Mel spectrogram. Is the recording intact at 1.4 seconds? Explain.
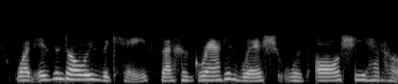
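No. At 1.4 seconds, like everywhere else in the clip, you're hearing tandem speech coding. The speech went through AMR-NB at 10.2 kbit/s, across a G.711 A-law link, then got re-encoded as G.729A at 8 kbit/s, so two speech codecs stacked on each other. The second coder is working from the first one's already-damaged output, which makes the sound rougher, muffled and warbly. Nothing survives above about 3.8 kHz.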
